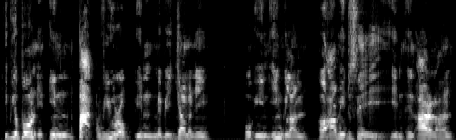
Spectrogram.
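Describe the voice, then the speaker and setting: A vlogger with a gravelly, slightly bright voice on the high side speaks at normal speed, offering his opinions in an unscripted monologue. He addresses viewers directly with emphasis, returning to rephrase and restate his points.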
